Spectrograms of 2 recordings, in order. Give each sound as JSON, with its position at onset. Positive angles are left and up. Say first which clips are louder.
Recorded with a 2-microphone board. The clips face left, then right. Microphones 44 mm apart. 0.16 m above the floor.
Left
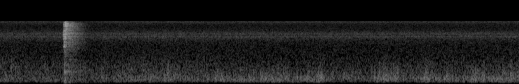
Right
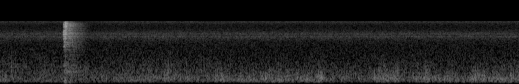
{"t": 0.6, "sound": "keys jangling", "louder": "left 1 dB", "side_deg": 30, "distance_m": 1.7}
